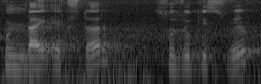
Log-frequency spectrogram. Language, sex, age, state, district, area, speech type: Marathi, male, 18-30, Maharashtra, Ratnagiri, rural, spontaneous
